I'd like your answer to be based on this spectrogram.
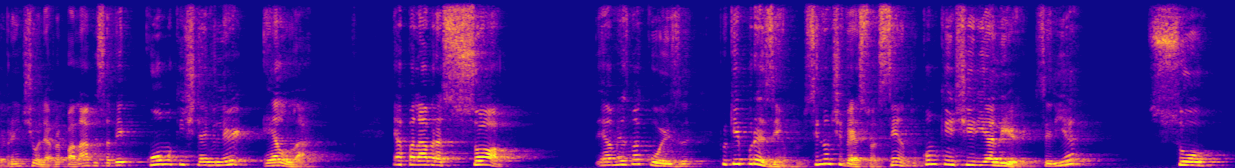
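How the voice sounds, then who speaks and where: A man teaching a reading lesson to young pupils, explaining patiently step by step and asking the class questions. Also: high voice. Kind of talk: primary school reading lesson. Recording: roomy echo.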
